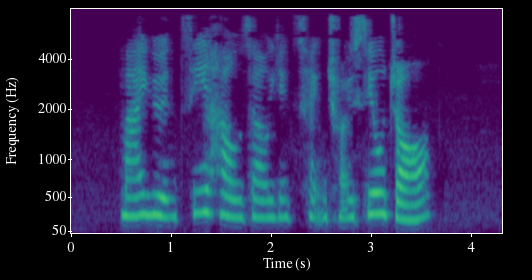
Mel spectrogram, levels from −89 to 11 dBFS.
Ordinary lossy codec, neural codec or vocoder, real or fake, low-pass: AAC, 32 kbps; none; real; 7.2 kHz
